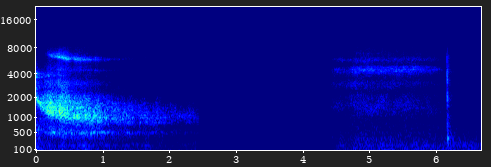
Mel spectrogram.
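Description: A long, slow, close exhale after a deep breath in, airy and steady, fading over a couple of seconds, followed by silence, then another breathy stretch with a brief click near the end.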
